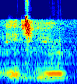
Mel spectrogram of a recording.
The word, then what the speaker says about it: hu: It's spelled H-U, usually in Sufism anyway.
